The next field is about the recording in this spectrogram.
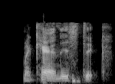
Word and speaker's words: mechanistic: And he says in the last two sentences of this chapter, the world is imaginal, not mechanist, mechanic, mechanist. I always mess that word up. But anyways, in other words, it's not mechanical. Mechanistic, excuse me, I just had to say it right.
